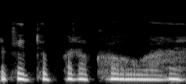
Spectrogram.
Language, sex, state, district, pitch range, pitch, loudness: Hindi, female, Bihar, Araria, 230-250 Hz, 245 Hz, -15 LUFS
